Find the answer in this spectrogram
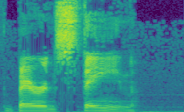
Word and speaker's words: Berenstain: at all it's it's Berenstain yeah whatever you can say it a different way if you have a different act no no it's it's not spelled like Stein it's spelled like stain okay that's fine i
